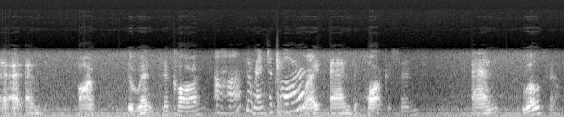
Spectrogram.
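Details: Patient receiving outpatient speech-language therapy at a rehabilitation center for fluent aphasia of neurological origin such as stroke or brain injury; fluent aphasia.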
